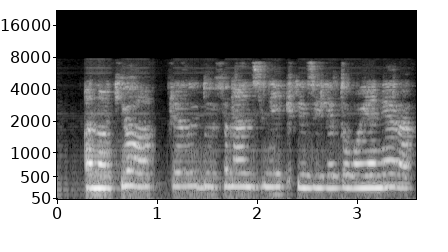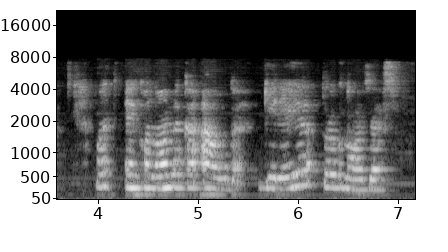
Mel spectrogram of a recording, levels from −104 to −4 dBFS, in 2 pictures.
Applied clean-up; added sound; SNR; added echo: neural separator model SepFormer DNS4.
